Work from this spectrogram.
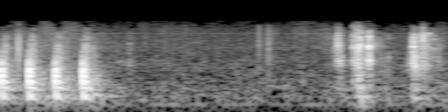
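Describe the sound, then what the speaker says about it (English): Knocking on an office door for a radio drama, four quick raps, a pause, then two more brief clusters of knocks, close and alone without speech. "so I knocked on the door."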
